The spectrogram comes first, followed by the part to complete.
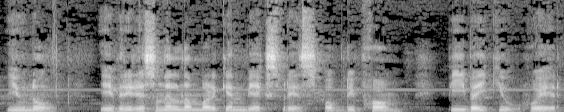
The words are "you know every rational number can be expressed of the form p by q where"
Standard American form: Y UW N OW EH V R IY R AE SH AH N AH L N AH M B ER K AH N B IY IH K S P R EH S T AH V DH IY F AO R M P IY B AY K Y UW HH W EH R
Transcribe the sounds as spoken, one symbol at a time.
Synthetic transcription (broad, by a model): Y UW N OW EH B R IY R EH S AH N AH L N AH M B ER K AH N B IY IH K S P R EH S AH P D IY P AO R M P IY B AY K Y UW HH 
